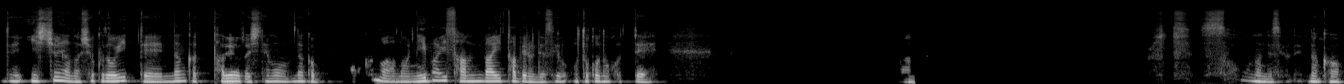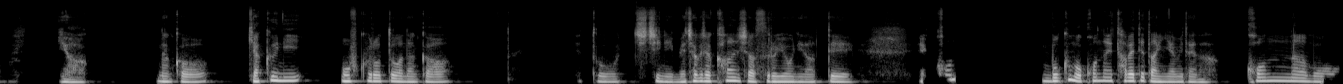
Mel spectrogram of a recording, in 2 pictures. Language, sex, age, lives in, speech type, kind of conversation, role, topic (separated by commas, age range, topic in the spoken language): Japanese, male, 25-29, Japan, conversation, unstructured, none, 運動を始めてから、どんなことが変わりましたか？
